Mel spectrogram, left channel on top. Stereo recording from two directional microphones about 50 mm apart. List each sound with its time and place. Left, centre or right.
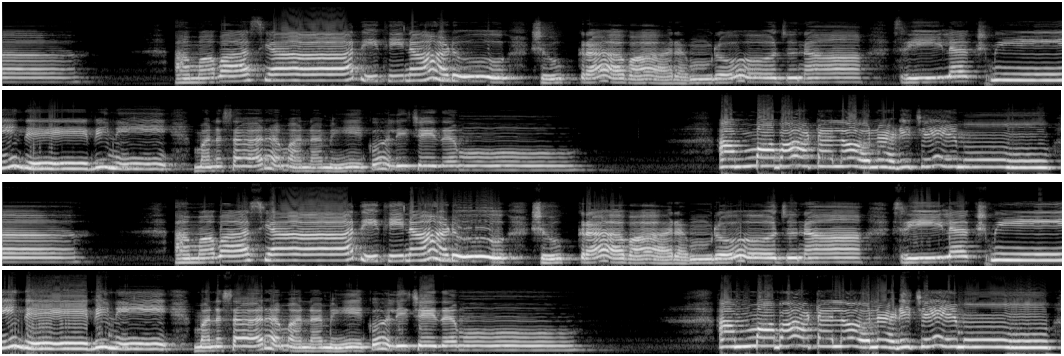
0.0 s humming: right
2.0 s speech: right
6.8 s carnatic music: centre
7.1 s speech: right
8.0 s a sound: right
15.2 s speech: centre; by 16.3 s right
17.8 s a sound: right
18.1 s a woman's voice: right
20.2 s a sound: right
20.7 s humming: left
